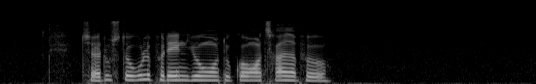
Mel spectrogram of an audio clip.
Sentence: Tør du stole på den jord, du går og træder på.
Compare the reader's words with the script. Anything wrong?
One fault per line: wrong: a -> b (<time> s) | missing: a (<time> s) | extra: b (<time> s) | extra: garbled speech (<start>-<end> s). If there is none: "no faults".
no faults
